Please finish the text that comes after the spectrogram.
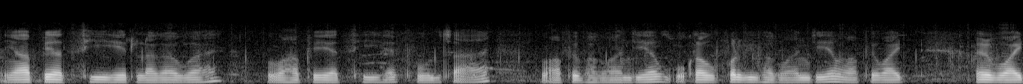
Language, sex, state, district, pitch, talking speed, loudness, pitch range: Hindi, male, Bihar, Vaishali, 105 Hz, 175 wpm, -20 LUFS, 105-110 Hz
